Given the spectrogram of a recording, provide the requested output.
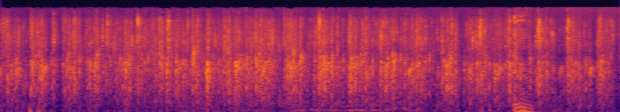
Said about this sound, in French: Et vous pouvez l'applaudir.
